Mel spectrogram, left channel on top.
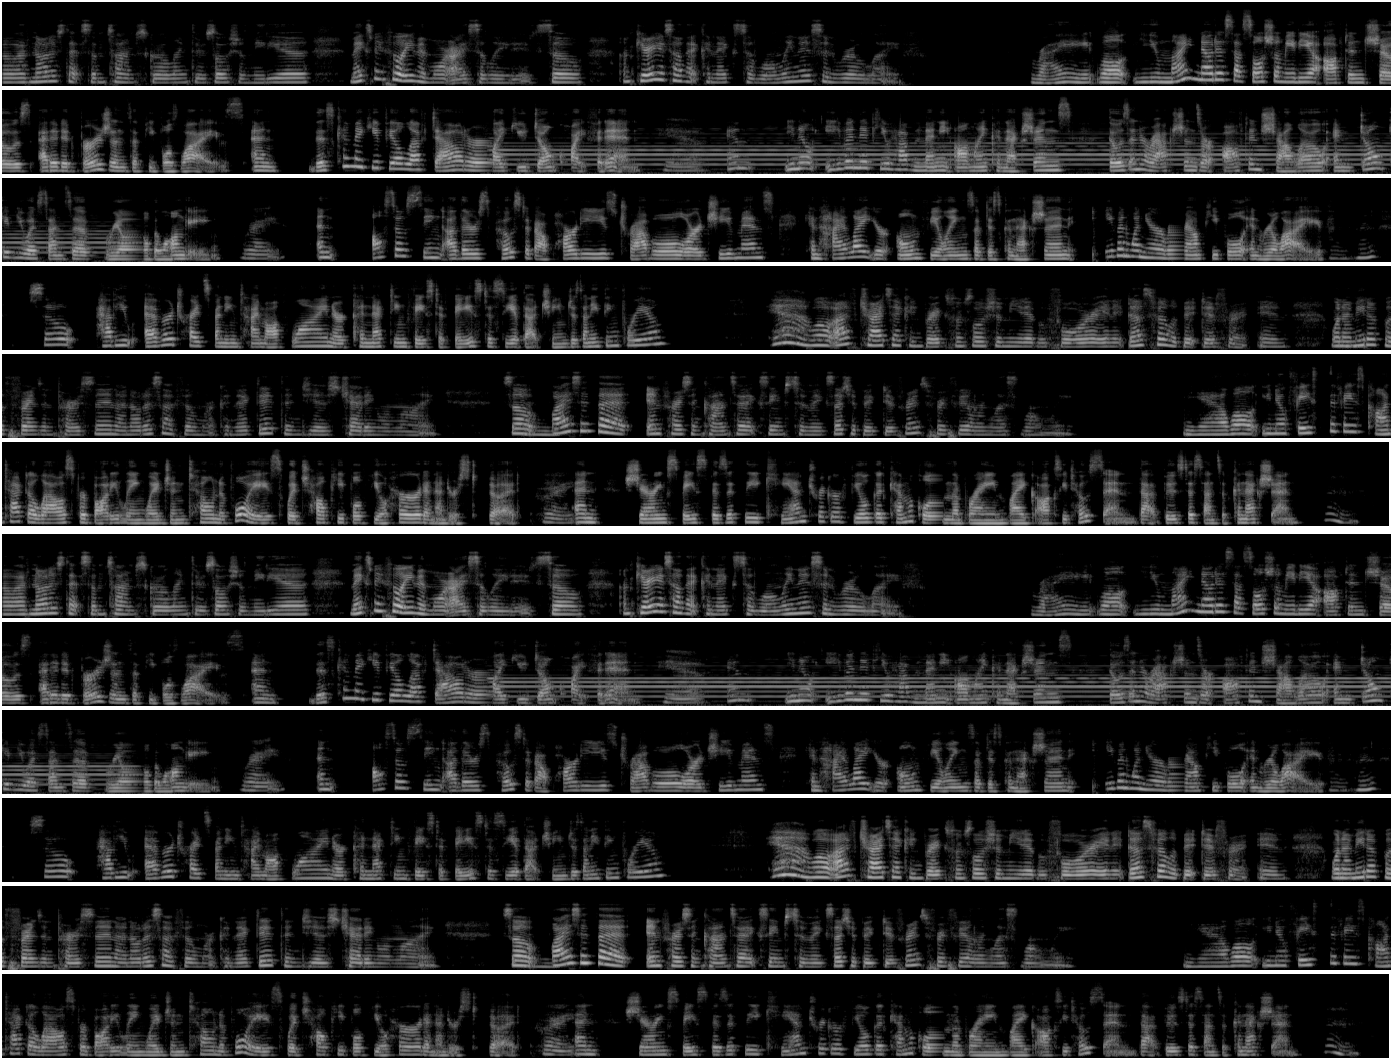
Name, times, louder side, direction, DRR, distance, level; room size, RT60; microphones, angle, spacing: voice 1, 0.0-9.2 20.5-21.0 30.2-30.6 41.1-41.5 49.0-66.3 74.9-75.2 82.7-83.0, right 3 dB, 25° right, 0.7 m, -33 dB
voice 2, 10.3-16.6 17.0-20.3 21.1-21.4 21.7-24.6 25.0-30.0 30.9-31.1 31.5-38.5 38.8-41.0 41.9-48.3 55.1-55.3 60.8-61.1 67.4-74.6 75.2-75.4 75.7-82.4, left 4 dB, 40° left, 0.6 m, -31 dB
Wind instrument woodwind instrument, 18.7-29.3, right 2 dB, 10° left, 0.8 m, -39 dB
2.5 x 2.4 x 2.5 m
head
